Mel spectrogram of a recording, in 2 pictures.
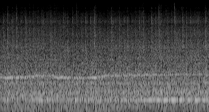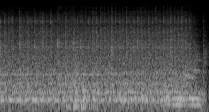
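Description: A sewing machine stitches a quilt block in one steady, continuous whirring run of close, fast needle strokes that stops abruptly at the end.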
